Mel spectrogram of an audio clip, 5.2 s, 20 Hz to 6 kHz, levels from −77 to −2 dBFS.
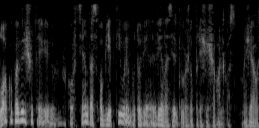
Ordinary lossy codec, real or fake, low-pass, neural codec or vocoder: MP3, 24 kbps; fake; 5.4 kHz; vocoder, 22.05 kHz, 80 mel bands, WaveNeXt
